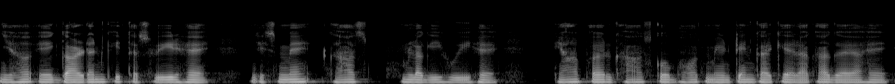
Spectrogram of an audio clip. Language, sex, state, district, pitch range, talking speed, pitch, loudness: Hindi, male, Jharkhand, Jamtara, 105-115 Hz, 140 wpm, 110 Hz, -28 LUFS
